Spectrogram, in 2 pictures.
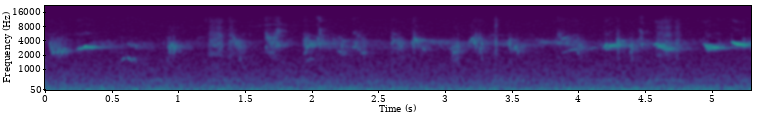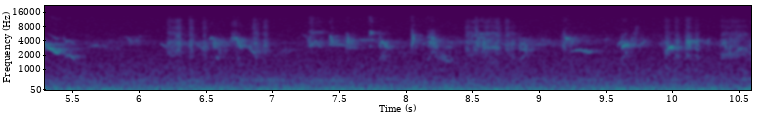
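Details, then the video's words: A Eurasian blackcap sings quick, scratchy warbling phrases in bursts, loudest midway, over a steady low rumble. Recorded at 6:52 am on 21 March 2015 in a Cambridge, UK garden hedgehog area while a cat stole food. "Blackcap sings"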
